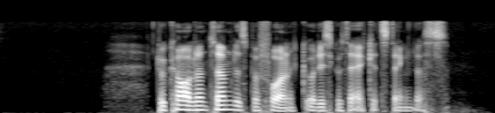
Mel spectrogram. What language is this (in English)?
Swedish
